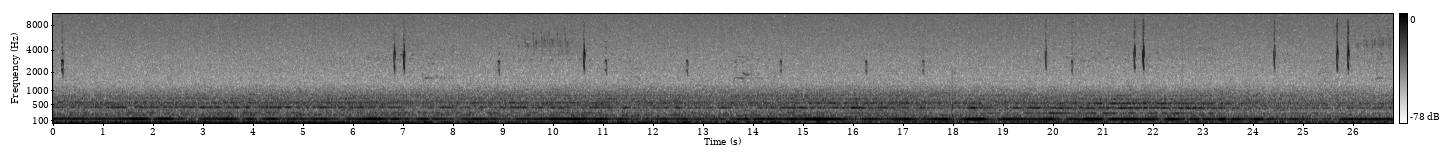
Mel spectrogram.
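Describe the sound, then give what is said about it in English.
A wild female bird gives a few short, high flight calls and toops, scattered, over a steady low rumbling hum that dominates the background. “So recording again, that wild bird is giving flight calls and toops.”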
